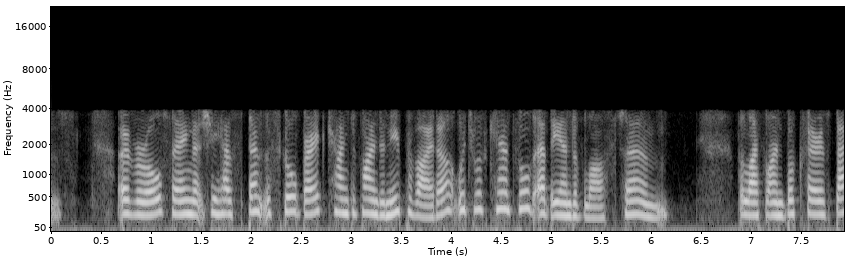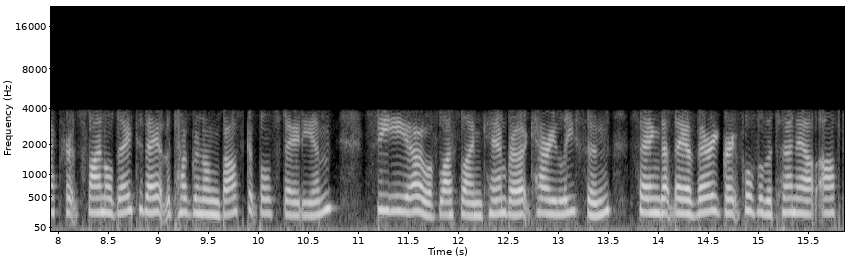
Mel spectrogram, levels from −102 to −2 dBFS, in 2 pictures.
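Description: G.723.1 codec damage runs throughout the speech: nothing above 3.8 kHz survives, and coarse 30 ms frames, consistent with roughly 6.3 kbit/s, leave it muffled, hoarse, with smeared consonants.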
